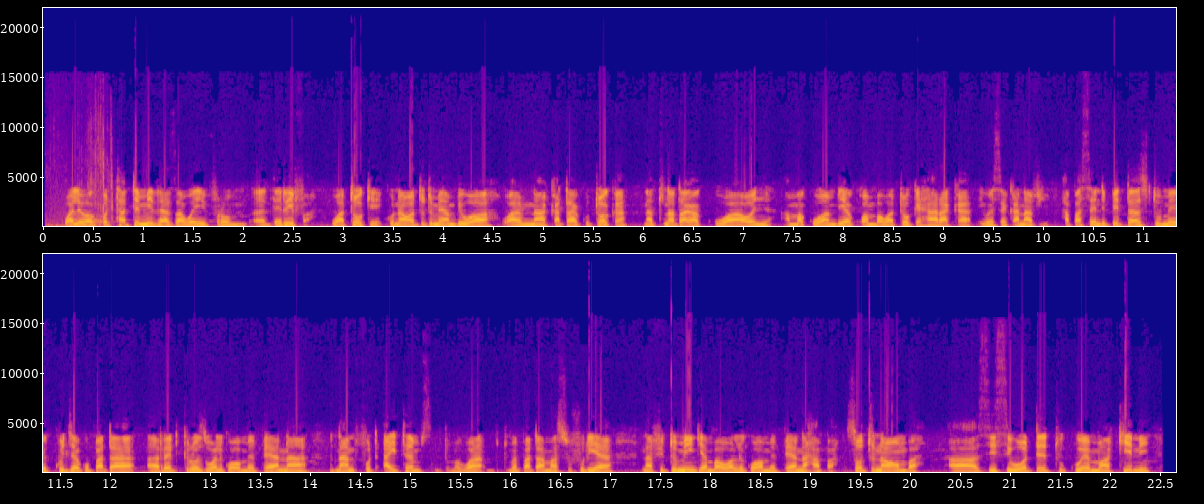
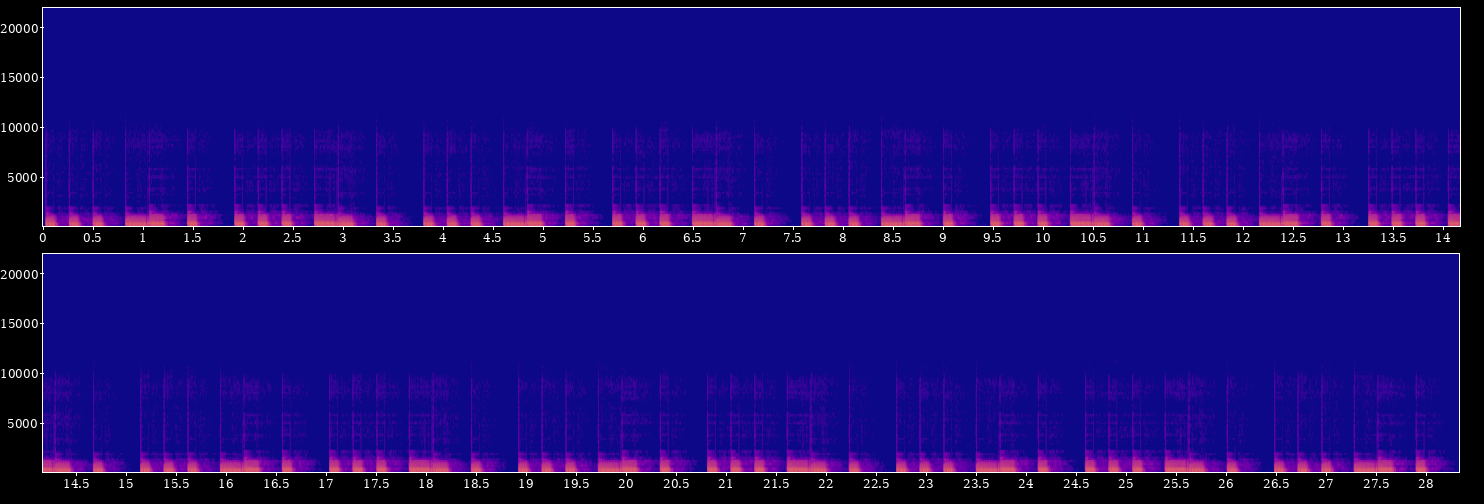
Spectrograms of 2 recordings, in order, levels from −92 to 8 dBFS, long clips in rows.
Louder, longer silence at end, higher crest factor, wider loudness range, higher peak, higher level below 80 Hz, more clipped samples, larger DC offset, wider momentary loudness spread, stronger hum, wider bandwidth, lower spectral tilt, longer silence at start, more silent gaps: first, -13 LUFS vs -42 LUFS; about the same, 0.3 s vs 0.3 s; about the same, 14 dB vs 14 dB; about the same, 2 LU vs 1 LU; first, 0 dBFS vs -26 dBFS; first, -54 dBFS vs -74 dBFS; neither; neither; about the same, 6 LU vs 6 LU; neither; about the same, 11.5 kHz vs 10.5 kHz; second, -7 dB/octave vs -9.5 dB/octave; about the same, 0.05 s vs 0 s; neither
